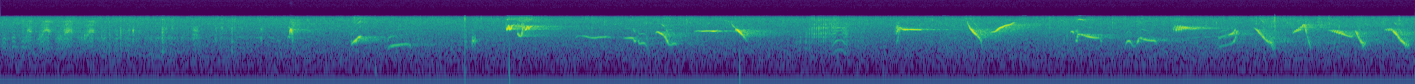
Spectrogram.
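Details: Lyrebird near Melbourne, Australia, running through a varied mimicked repertoire: quick whistled upslurs and downslurs, short clicks and sharp chips in irregular bursts across ten seconds, little background noise.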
